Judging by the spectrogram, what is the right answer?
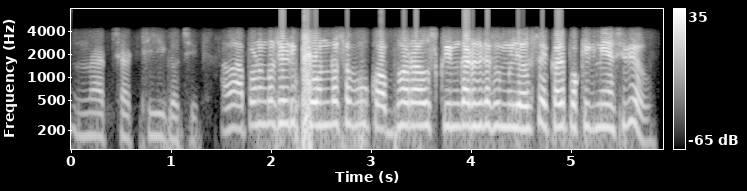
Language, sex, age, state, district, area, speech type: Odia, male, 18-30, Odisha, Bhadrak, rural, conversation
